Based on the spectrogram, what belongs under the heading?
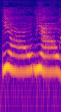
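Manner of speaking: high, drawn-out meows; cat meow. A narrator's reading. Storyteller imitates the farm cat, meowing high. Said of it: "hizo la gata".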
